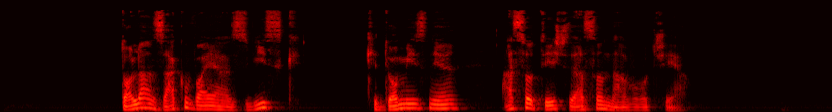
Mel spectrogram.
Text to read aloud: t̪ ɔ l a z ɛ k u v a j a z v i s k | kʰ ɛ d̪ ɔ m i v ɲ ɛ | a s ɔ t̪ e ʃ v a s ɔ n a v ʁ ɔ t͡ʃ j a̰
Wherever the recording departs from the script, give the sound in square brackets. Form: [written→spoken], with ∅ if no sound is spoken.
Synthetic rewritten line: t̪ ɔ l a z [ɛ→a] k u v a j a z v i s k | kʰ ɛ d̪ ɔ m i [v→z] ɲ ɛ | a s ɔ t̪ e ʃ [v→z] a s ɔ n a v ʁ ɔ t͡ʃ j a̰

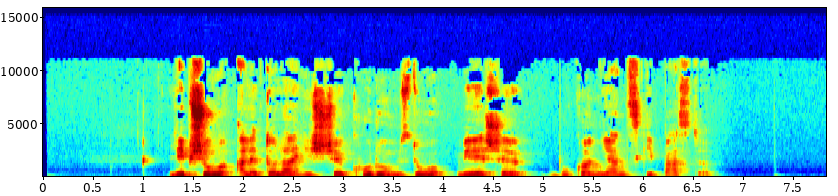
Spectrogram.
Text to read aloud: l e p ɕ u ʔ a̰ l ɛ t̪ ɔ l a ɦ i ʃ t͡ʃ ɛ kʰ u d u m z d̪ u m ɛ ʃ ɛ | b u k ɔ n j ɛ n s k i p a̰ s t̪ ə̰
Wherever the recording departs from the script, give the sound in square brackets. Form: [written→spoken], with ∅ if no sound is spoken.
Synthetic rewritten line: l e p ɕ u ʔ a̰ l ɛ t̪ ɔ l a ɦ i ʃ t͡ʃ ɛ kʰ u d u m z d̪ u m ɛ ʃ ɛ | b u k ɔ n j [ɛ→a] n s k i p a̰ s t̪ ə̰

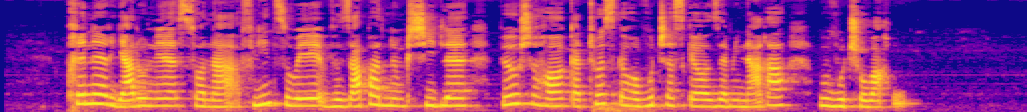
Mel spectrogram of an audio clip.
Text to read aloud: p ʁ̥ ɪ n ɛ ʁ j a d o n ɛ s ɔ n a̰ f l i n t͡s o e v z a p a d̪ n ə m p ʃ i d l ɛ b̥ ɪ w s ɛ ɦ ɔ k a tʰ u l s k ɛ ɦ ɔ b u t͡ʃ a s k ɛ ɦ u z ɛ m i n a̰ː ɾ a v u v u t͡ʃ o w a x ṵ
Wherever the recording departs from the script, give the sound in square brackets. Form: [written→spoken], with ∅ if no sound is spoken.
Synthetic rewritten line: p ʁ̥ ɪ n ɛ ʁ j a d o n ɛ s ɔ n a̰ f l i n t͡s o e v z a p a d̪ n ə m [p→k] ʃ i d l ɛ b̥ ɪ w [s→ʃ] ɛ ɦ ɔ k a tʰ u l s k ɛ ɦ ɔ [b→v] u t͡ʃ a s k ɛ ɦ [u→ɔ] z ɛ m i n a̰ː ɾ a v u v u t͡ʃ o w a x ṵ

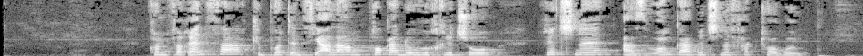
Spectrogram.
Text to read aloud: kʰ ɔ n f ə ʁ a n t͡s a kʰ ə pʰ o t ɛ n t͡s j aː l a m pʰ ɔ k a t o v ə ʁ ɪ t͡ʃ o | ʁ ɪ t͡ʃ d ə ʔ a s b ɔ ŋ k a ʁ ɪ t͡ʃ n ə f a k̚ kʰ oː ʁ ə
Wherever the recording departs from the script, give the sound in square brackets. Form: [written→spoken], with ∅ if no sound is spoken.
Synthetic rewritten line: kʰ ɔ n f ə ʁ [a→ɛ] n t͡s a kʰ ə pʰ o t ɛ n t͡s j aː l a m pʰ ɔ k a [t→d] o v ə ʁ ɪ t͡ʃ o | ʁ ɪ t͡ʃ [d→n] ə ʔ a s [b→v] ɔ ŋ k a ʁ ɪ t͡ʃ n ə f a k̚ [kʰ→tʰ] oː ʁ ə

